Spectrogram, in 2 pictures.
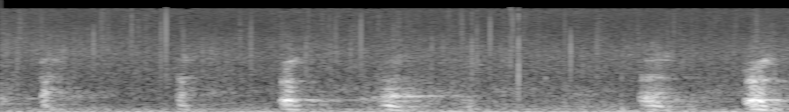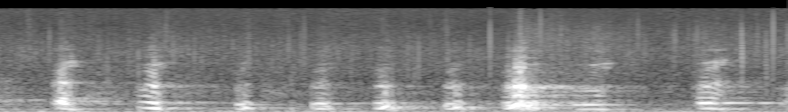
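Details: Series of short, clipped chimpanzee grunts, roughly one or two each second, spaced unevenly at first and then quickening into a louder, more regular run of huffing, voiced pulses.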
